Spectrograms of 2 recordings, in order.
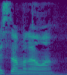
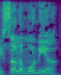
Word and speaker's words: salmonella: No, you said it right, but my friend at the convenience store goes, man, you're going to get me sick. You're going to give me salmonia.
